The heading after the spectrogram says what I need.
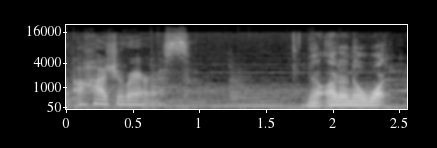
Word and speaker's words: Ahasuerus: Now, that was hard for the Jews to pronounce, so they said Ahasuerus.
